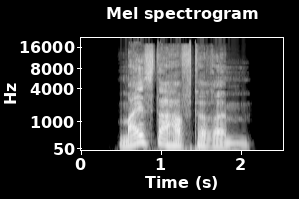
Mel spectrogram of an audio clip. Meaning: strong dative masculine/neuter singular comparative degree of meisterhaft
- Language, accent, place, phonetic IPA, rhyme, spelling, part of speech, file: German, Germany, Berlin, [ˈmaɪ̯stɐhaftəʁəm], -aɪ̯stɐhaftəʁəm, meisterhafterem, adjective, De-meisterhafterem.ogg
